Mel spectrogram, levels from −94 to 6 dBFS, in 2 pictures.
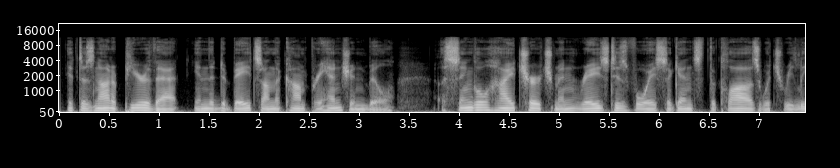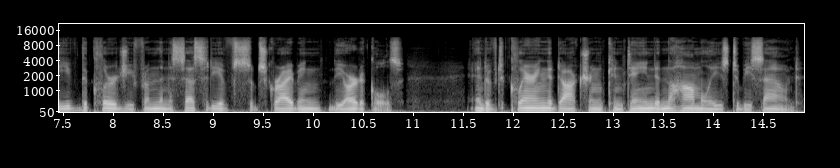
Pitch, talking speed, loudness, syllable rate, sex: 95 Hz, 180 wpm, -19 LUFS, 5.5 syllables/s, male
